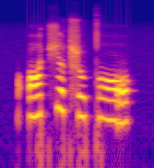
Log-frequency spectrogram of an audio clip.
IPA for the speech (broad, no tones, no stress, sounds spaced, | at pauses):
ʔ ɒ t͡ʃ ə ʈ͡ʂ ʊ t̪ ɔ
